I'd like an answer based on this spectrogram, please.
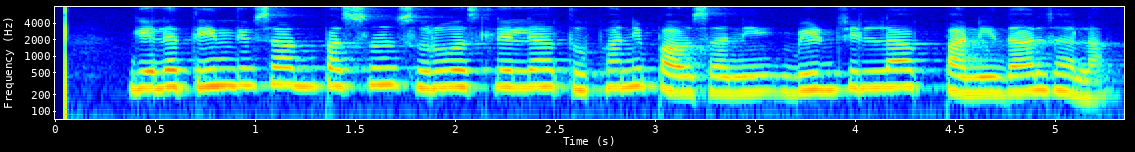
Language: Marathi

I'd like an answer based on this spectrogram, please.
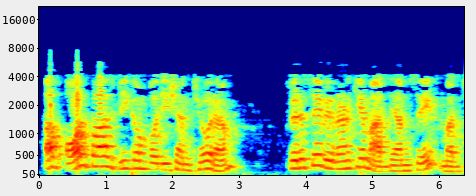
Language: Hindi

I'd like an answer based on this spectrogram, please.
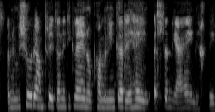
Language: Welsh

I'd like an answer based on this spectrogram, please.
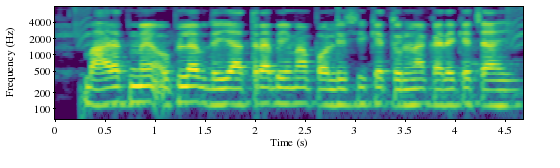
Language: Magahi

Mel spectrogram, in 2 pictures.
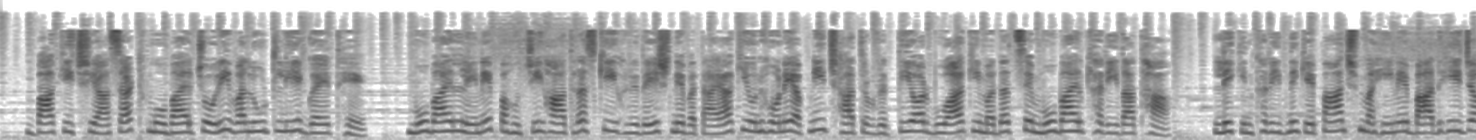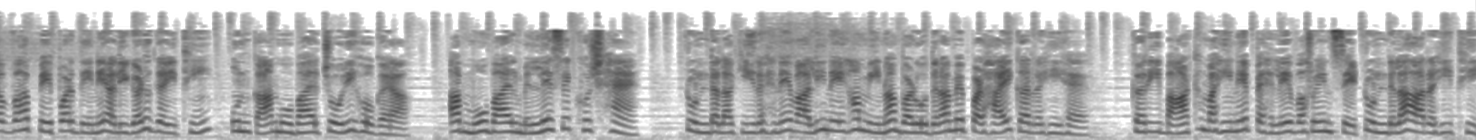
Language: Hindi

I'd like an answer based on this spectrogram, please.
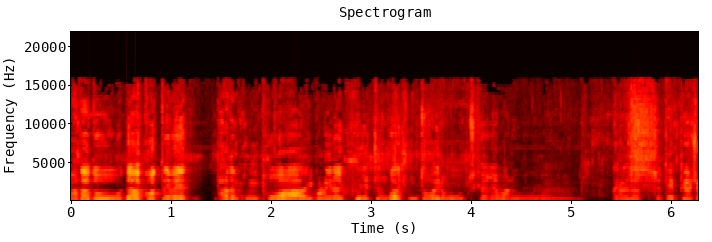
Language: Korean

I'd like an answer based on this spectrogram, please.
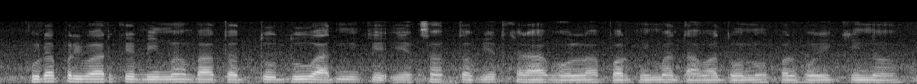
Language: Bhojpuri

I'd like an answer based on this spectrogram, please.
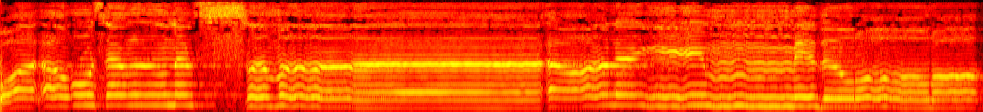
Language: Arabic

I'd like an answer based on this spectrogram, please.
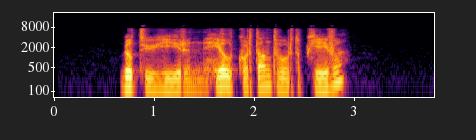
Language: Dutch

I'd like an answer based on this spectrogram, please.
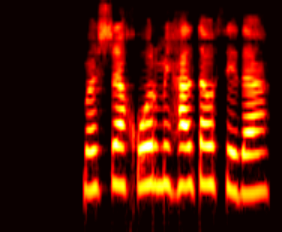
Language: Pashto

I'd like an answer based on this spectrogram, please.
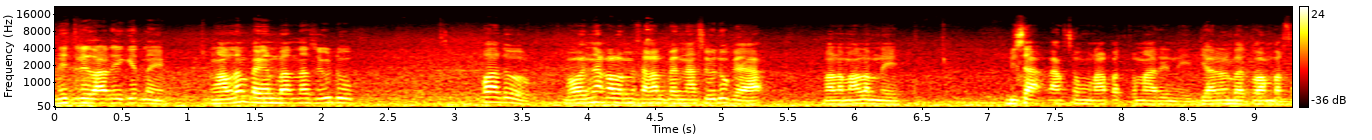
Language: Indonesian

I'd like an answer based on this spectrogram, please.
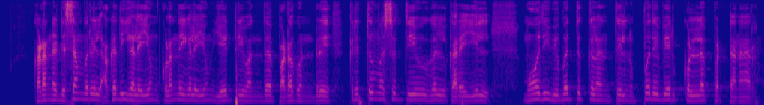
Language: Tamil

